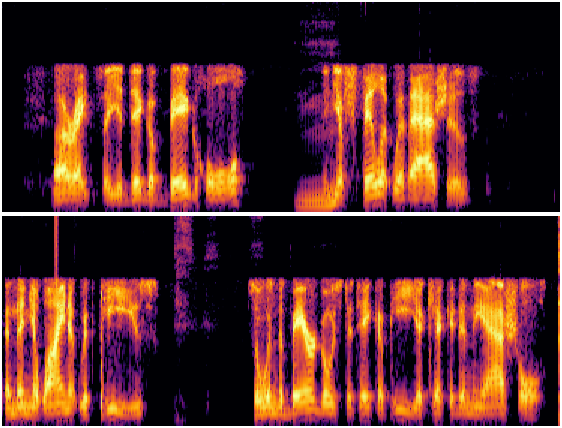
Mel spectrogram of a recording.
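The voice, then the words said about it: American-sounding accent. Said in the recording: “You did sound American ... you did sound like you had an accent”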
